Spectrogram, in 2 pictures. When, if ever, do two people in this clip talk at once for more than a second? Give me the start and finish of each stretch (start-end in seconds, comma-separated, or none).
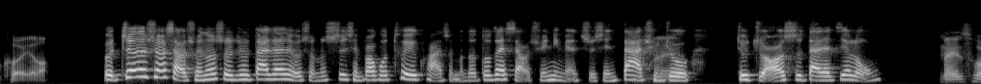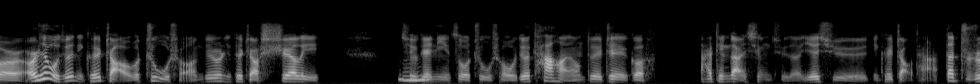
none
